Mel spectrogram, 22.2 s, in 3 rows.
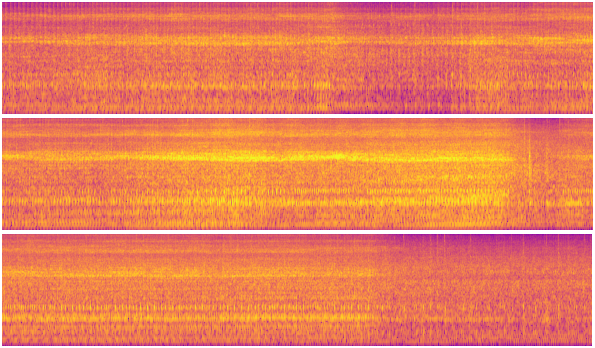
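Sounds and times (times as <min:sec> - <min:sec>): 
scooter riding recorded with onboard microphone: 0:00.0 - 0:22.1.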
